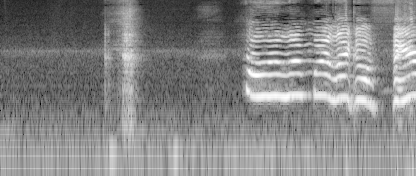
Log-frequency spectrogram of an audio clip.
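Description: A woman's high-pitched, drawn-out whimper with a wavering pitch that sinks at its end, then a second short one near the end. A sharp breath comes about a second in.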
